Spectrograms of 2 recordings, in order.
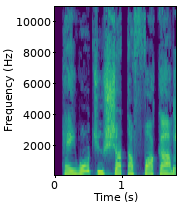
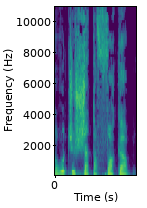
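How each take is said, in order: First: Put-on higher, brash Boston accent; a stranger tells the anti-masker off in a Boston accent. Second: Put-on higher, brash Boston accent repeated; a Bostonian telling someone off; quoting the Boston stranger again in his accent. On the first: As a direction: bark it like a rude Bostonian. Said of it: "someone in a Boston accent walks up and goes". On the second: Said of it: "Boston accent".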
